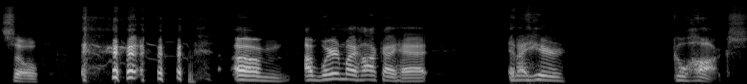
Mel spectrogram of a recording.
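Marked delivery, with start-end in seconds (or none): 6.7-7.5 dead-serious, intense coach voice. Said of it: "in this really intense voice".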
